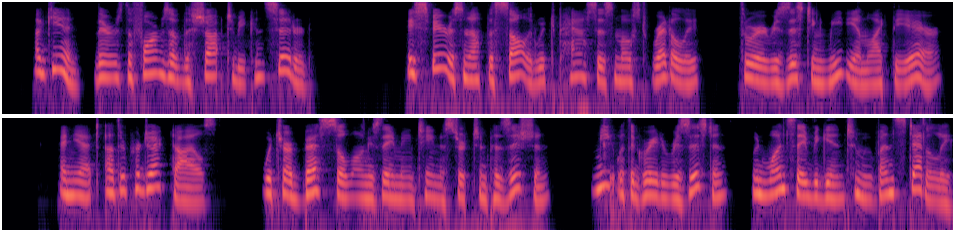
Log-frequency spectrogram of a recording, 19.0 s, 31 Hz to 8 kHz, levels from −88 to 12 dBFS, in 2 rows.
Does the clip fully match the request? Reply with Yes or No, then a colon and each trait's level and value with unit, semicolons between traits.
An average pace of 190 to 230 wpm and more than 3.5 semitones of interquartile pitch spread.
No: average, 175 wpm; average, 5.1 semitones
